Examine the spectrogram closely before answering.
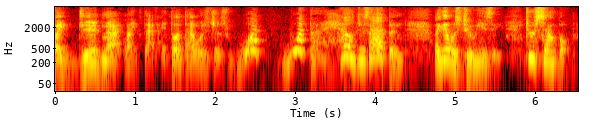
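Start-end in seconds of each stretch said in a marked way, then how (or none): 2.3-4.4 incredulous. Real, not acted. Incredulous reaction.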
